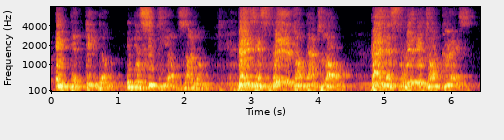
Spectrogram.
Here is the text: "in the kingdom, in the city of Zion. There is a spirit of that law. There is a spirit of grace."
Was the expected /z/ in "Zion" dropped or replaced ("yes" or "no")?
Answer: yes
